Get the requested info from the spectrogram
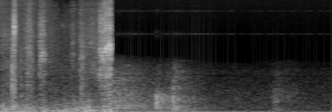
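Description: A few knocks as a netted crab pot is handled over a boat's side, with wind rushing on the microphone; about a second and a half in the sound turns dull, leaving a low rumble of wind and water.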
